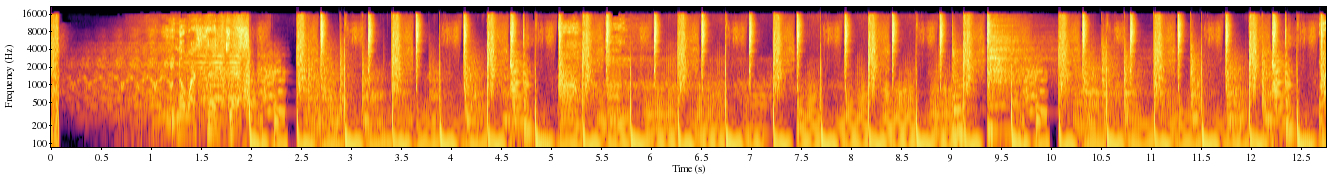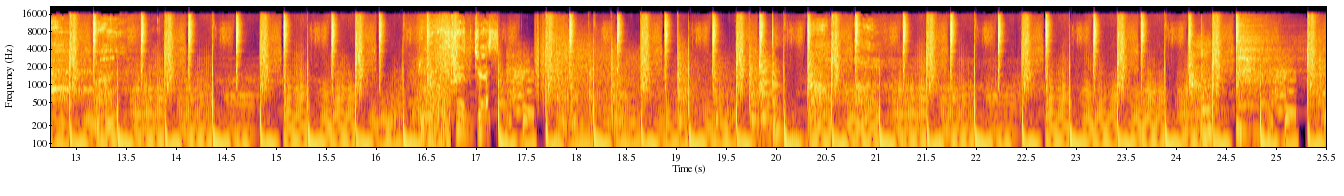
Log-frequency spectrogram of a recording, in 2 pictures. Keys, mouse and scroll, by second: 0.2 Tab, 0.5 BackSpace, 0.7 k, 0.8 BackSpace, 1.3 scroll down 4, 1.4 scroll up 3, 2.4 click, 3.0 Tab, 3.3 shift+c, 3.4 scroll up 3, 3.6-4.1 scroll down 2, 4.1 shift+c, 7.0 click, 8.9-9.9 scroll down 2, 16.0 click, 17.1-17.6 scroll up 3, 18.1-18.6 scroll down 4, 18.8-25.1 drag, 25.1-25.5 scroll up 10.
